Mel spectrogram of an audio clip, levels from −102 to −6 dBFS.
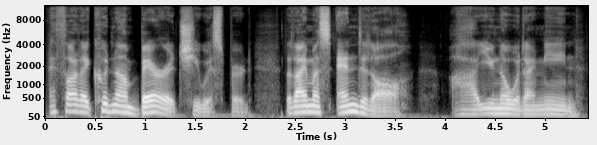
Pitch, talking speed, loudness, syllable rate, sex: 110 Hz, 210 wpm, -19 LUFS, 5.0 syllables/s, male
